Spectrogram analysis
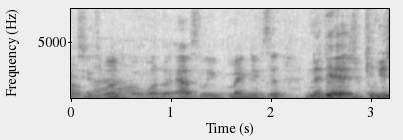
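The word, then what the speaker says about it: Nadège: I just assume people can say Nadege. it's N-A-D-E-G-E. Last name is. There's a little accent on the E of Nadege, but don't worry about that.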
